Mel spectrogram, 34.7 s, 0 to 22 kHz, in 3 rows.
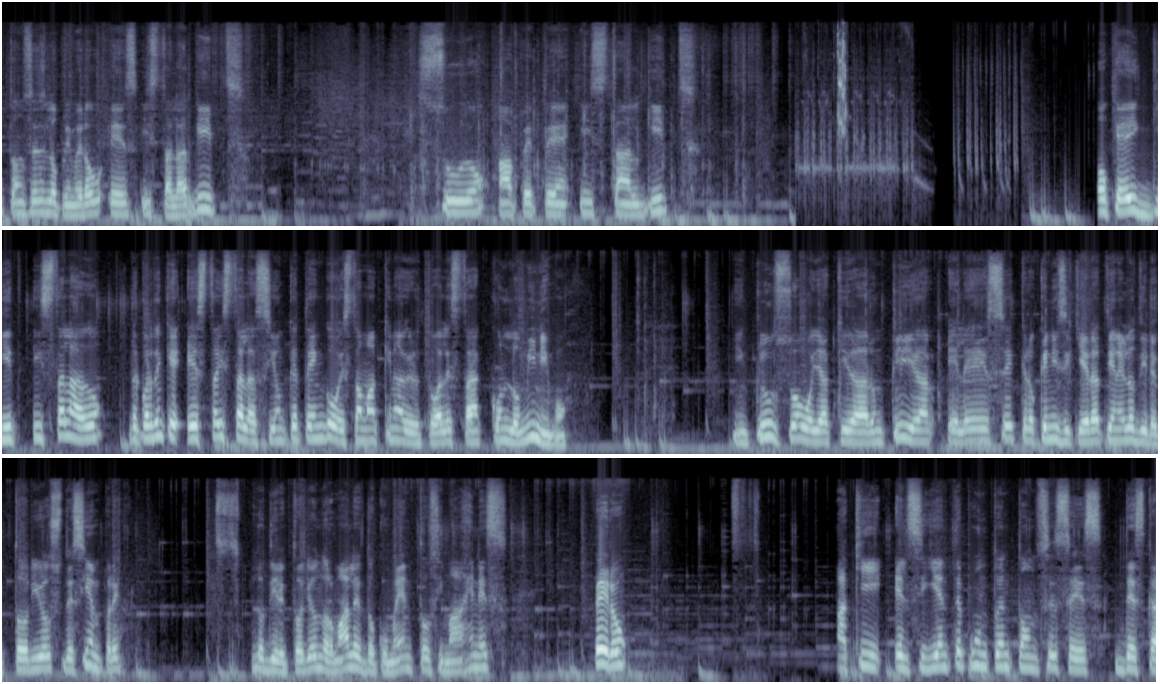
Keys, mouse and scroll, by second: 0.0-34.6 typing, 1.6 click, 7.1 Return, 16.4 click, 32.3 click.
